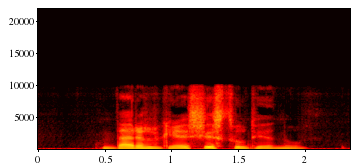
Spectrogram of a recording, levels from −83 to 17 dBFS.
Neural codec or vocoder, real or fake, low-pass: autoencoder, 22.05 kHz, a latent of 192 numbers a frame, VITS, trained on many speakers; fake; 9.9 kHz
